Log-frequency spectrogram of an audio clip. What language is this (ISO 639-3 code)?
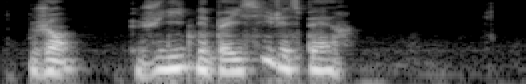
fra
